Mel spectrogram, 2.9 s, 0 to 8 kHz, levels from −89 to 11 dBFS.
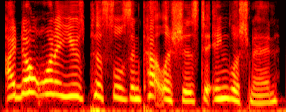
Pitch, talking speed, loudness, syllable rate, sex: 260 Hz, 210 wpm, -18 LUFS, 5.9 syllables/s, female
